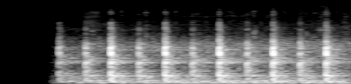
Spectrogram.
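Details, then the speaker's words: Steering knock: sharp metallic knocks about five a second with no engine noise; the sound disappears when the tie rod is held, removing the play. Suspected steering rack gearbox or tie rod end under the boot, not confirmed. "какую вот металлический звук при чем если делая если лиса на рулевой тяги звук пропадает то есть люфт убирается"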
